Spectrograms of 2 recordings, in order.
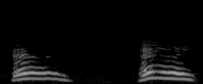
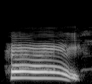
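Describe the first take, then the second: First: High, soft distant yell; yelling from far away. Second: High, loud imitated shout; yell from really close. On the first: Retold or imitated. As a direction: imitate a tiny faraway shout, high-pitched and small. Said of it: "yelling from far away". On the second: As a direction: mimic someone yelling right up close, high and full. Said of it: "they're getting really close".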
